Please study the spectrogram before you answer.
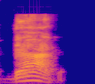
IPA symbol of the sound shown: æ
